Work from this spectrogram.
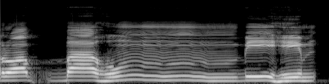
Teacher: মিম সাকিনের পরে বা থাকলে গুন্না করে পড়তে হয়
